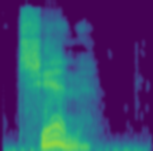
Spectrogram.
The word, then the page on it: chin: British English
